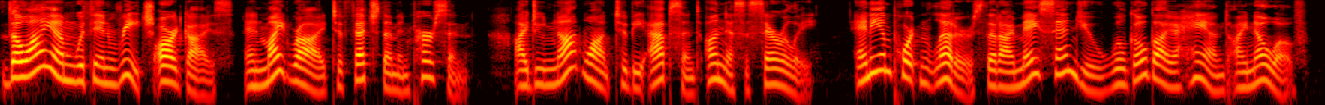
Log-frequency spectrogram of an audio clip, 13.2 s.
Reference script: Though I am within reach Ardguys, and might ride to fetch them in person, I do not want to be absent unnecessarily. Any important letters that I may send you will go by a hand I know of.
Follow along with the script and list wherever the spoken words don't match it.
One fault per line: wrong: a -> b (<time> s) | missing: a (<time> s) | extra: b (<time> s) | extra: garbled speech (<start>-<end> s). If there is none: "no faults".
no faults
